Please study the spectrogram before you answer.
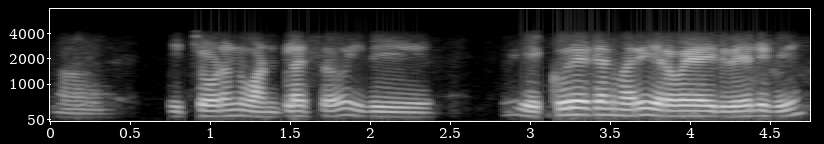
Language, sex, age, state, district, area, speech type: Telugu, male, 30-45, Andhra Pradesh, Kakinada, rural, conversation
